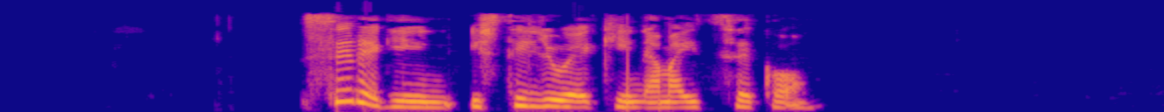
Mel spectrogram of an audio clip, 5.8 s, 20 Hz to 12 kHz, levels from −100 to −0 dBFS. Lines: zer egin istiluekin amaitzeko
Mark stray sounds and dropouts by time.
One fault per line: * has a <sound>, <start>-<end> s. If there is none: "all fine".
all fine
